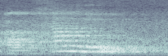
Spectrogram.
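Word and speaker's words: الحمد: simply H alham that it is pronounced with expulsion of air it has to be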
